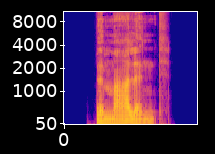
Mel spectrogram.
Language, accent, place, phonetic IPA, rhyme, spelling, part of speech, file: German, Germany, Berlin, [bəˈmaːlənt], -aːlənt, bemalend, verb, De-bemalend.ogg
- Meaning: present participle of bemalen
